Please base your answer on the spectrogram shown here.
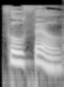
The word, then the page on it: fulfil: anglais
